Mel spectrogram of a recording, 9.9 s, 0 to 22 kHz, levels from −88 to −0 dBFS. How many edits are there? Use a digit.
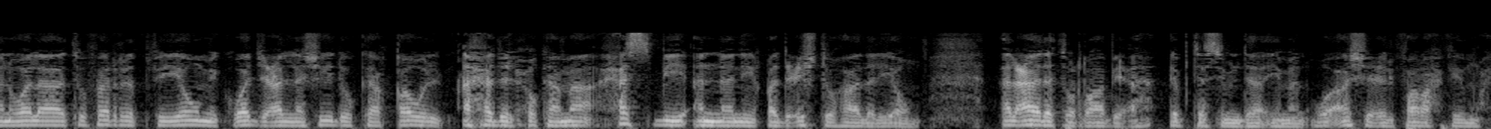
1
